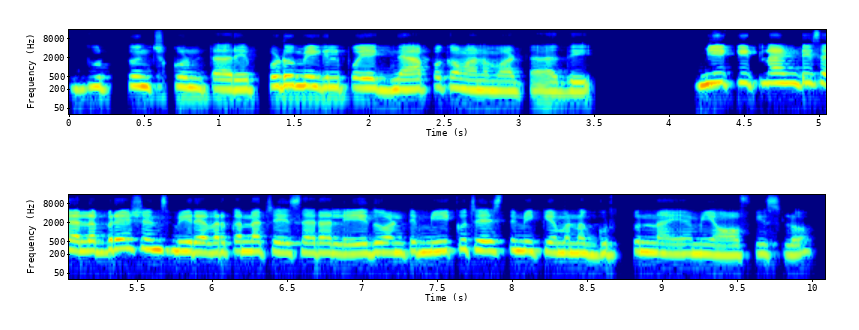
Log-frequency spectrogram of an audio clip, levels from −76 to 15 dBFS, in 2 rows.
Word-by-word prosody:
గుర్తుంచుకుంటారెప్పుడు 230 -2 -1
మిగిలిపోయే 230 -2 +2
జ్ఞాపకం 205 +3 0
అన్నమాట 180 -3 -3 0.2
అది. 165 0 -3 0.8
మీకిట్లాంటి 315 0 +5
సెలబ్రేషన్స్ 285 +2 +3
మీరెవరికన్నా 245 +1 +1
చేసారా? 225 0 -2
లేదు 210 +3 0
అంటే 225 +2 -4
మీకు 255 +3 -2
చేస్తే 255 +1 0
మీకెమన్నా 225 -3 -2
గుర్తున్నాయా 210 0 -4
మీ - - -3 0.2
ఆఫీస్‌లో? 190 +1 -8
230 Hz, 100 wpm, -21 LUFS, 205-250 Hz, 0.8 s, మీకిట్లాంటి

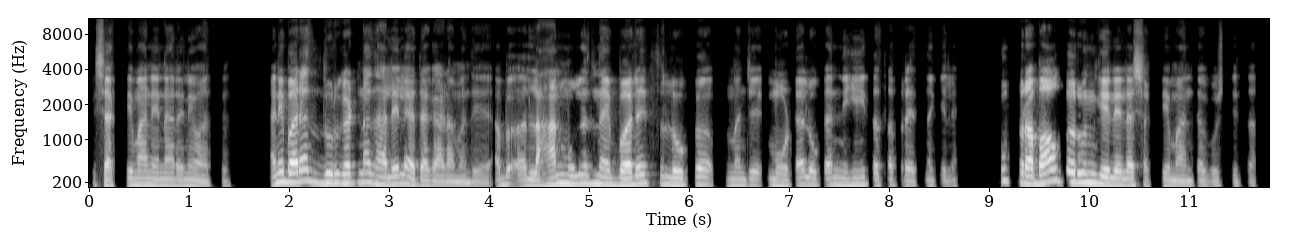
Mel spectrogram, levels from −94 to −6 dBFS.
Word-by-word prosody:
शक्तिमान 135 +2 -1
येणार 125 0 -3
आणि 120 +1 -3
वाचवेल 105 -1 -7 0.4
आणि 190 - +3
बऱ्याच 195 +3 +6
दुर्घटना 175 +1 +1
झालेल्या 155 +1 +1
आहेत 125 - 0
त्या 120 -2 -1
काळामध्ये. 100 -2 -5
अब 130 +5 -4 0.2
लहान 120 +5 +1
मुलंच 165 -1 +1
नाही 150 -3 +3
बरेच 165 +5 +3
लोकं 140 0 -1 0.2
म्हणजे 125 +1 -5
मोठ्या 120 +3 -3
लोकांनीही 135 0 -3
तसा 125 0 -7
प्रयत्न 115 +1 -8
केला 105 +1 -14
आहे. - - -18 0.4
खूप 220 - -4
प्रभाव 175 +5 +6
करून 185 -1 +4
गेलेला 135 -3 +4
शक्तिमान 110 -3 -5
त्या 110 - -7
गोष्टीचा. 100 0 -14
135 Hz, 160 wpm, -24 LUFS, 120-160 Hz, 0.4 s, बऱ्याच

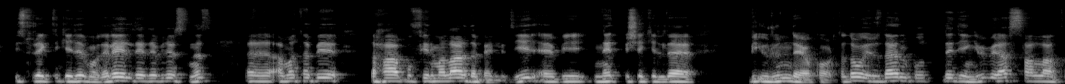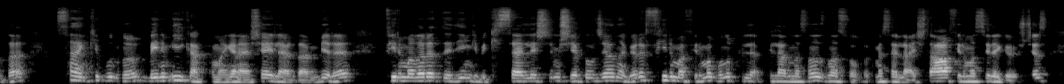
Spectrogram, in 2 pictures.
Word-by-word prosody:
bir - - -10
sürekli 135 +2 0
gelir 135 +2 +4
modeli 120 +4 +1
elde 160 -4 +5
edebilirsiniz. 145 0 -1 0.4
Eee, 140 - +1 0.2
ama 150 +3 -1
tabii 155 0 0 0.3
daha 145 +3 +4
bu 140 - -3
firmalar 145 +2 +4
da 125 -1 +1
belli 185 -1 -7
değil, 155 +5 +1
eee, 125 -1 0
bir 130 -1 -1
net 135 +2 0
bir 125 - -3
şekilde 125 -1 +2 0.5
bir 130 0 -1
ürün 140 +4 +1
de 125 - +4
yok 100 -1 +1
ortada. 120 +9 -2
O 170 -3 +3
yüzden 165 +5 +1
bu 145 0 -10
dediğin 140 -6 -1
gibi 150 +5 -5
biraz 160 +1 0
sallantıda. 135 -6 -2 0.3
Sanki 180 -2 -2
bunu 170 0 -4
benim 170 +2 +2
ilk 190 0 0
aklıma 115 -1 -2
gelen 110 -4 +2
şeylerden 110 -5 -1
biri, 165 +5 +1 0.3
firmalara 170 0 +3
dediğin 150 +1 -2
gibi 115 -5 -6
kişiselleştirmiş 150 +6 -1
yapılacağına 155 +3 -1
göre 150 +7 -1
firma 180 -3 0
firma 150 +5 -3
bunu 175 +4 -4
pla 150 -4 -8
planlasanız 135 +5 -1
nasıl 135 -2 -3
olur? - - -14
Mesela, 125 -4 -1
işte, - - -4
A 155 +1 +9
firmasıyla 130 -4 0
görüşeceğiz. 155 - -5
145 Hz, 165 wpm, -24 LUFS, 125-160 Hz, 0.5 s, A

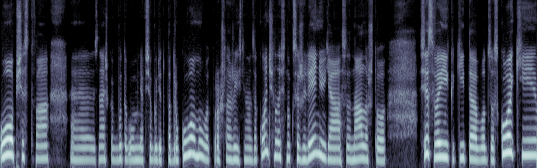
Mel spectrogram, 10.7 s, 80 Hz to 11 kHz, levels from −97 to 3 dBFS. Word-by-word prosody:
общество. 225 -4 +4 0.4
Э, 195 0 -6
знаешь, 205 +1 -7
как 195 -2 -10
будто 205 +1 -4
бы 195 - -5
у - - -2
меня 195 0 -3
всё 205 +2 -7
будет 190 -2 -5
по-другому, 245 +8 +2
вот 195 -3 -3
прошлая 200 +1 -5
жизнь, 195 -1 -4
она 195 -1 -5
закончилась, 245 +4 -2
но, 220 - -2
к - - -19
сожалению, 230 +7 +2
я 195 -2 -1
осознала, 200 +1 -2
что 180 -1 -3 0.7
все 285 - +3
свои 235 -3 +5
какие-то 205 -1 -1
вот 190 0 -3
заскоки, 265 +4 +3
205 Hz, 150 wpm, -21 LUFS, 195-240 Hz, 0.7 s, свои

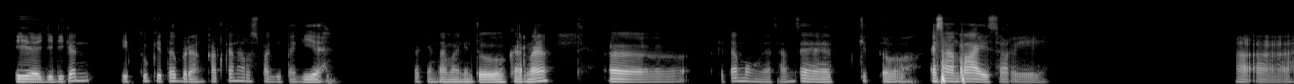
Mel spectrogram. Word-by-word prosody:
Iya, 130 -2 +6
jadi 120 +1 -2
kan, 170 +1 +2 0.4
itu 125 +3 -7
kita 145 +1 -2
berangkat 125 +3 -3
kan 165 0 -5
harus 150 -4 -8
pagi-pagi 115 -1 -7
ya, - - -6 0.9
ke - - -12
Kintamani 115 -2 -3
itu. 115 +1 +5
Karena, - - +3 0.6
eee 125 0 +1 0.3
kita 150 +1 -5
mau 145 -3 -7
ngeliat 115 -2 -10
sunset 125 -4 -2 0.2
gitu - - -4 0.4
eh 140 - +5
sunrise 130 -4 +6
sorry. 105 0 -9 1.9
Heeh, 105 0 -6
120 Hz, 110 wpm, -22 LUFS, 115-135 Hz, 1.9 s, Iya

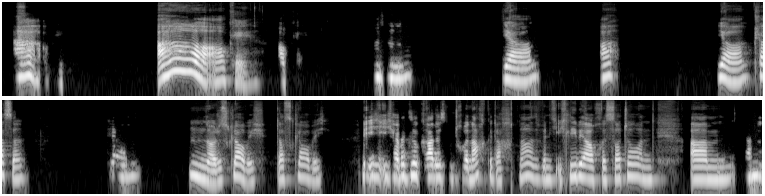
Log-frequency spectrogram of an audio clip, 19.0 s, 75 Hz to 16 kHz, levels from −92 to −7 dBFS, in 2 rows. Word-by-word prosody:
Ah, 225 -2 +4
okay. - - -19 1.2
Ah, 290 - +7
okay, 185 -6 -7 0.4
okay. - - -9 0.9
Mhm. 220 +1 0 1.1
Ja. 180 -3 +3 0.9
Ah. 235 +3 0 1.3
Ja, 185 -1 +2
klasse. 185 -6 -2 1.0
Ja. 230 - -11 0.9
Na, 185 - +2
das 160 +5 -4
glaube 185 -9 +1
ich. 155 - -15
Das 175 0 -5
glaube 185 -6 -5
ich. 165 - -15 0.4
I 200 0 0
ich - - -6
ich 195 - -6
habe 185 +2 +4
jetzt 205 +1 -3
nur 215 - +5
gerade 195 0 +5
so 190 - -8
drüber 175 -1 -3
nachgedacht, 175 -4 -3
ne? 195 - -4
Also, 200 -4 -4
wenn 175 0 -3
ich 170 - -10
ich - - -9
liebe 200 +1 +1
ja 185 - +5
auch 175 0 -12
Risotto 180 +5 -2
und, 175 -2 -5 0.4
ähm, 175 +1 +1
dann 205 +3 +1
190 Hz, 125 wpm, -21 LUFS, 175-215 Hz, 1.3 s, Ah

